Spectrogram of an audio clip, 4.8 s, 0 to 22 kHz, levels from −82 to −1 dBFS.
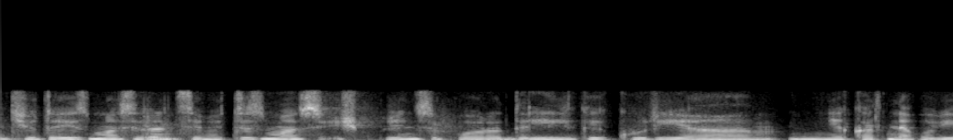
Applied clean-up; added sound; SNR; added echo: neural mask model RNNoise.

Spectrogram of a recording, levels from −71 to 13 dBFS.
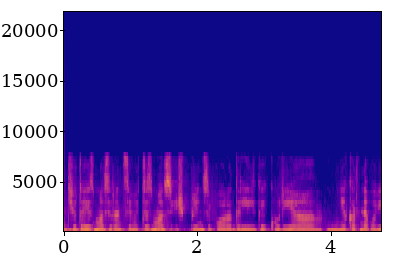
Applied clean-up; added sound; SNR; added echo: neural separator model SepFormer DNS4.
